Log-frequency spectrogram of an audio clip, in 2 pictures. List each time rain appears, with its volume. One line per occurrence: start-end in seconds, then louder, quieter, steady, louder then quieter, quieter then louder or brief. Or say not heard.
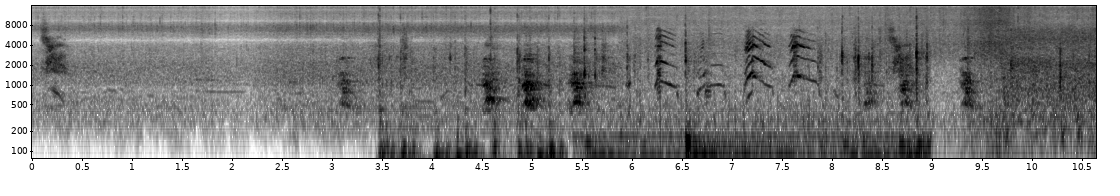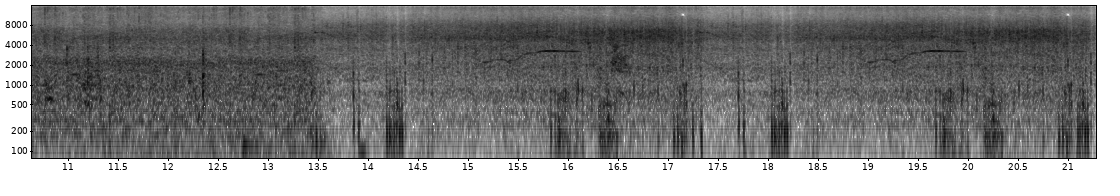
0.0-21.2 louder.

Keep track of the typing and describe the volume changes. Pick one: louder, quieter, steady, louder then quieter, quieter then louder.
louder then quieter.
